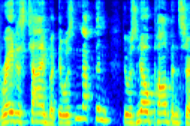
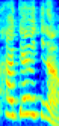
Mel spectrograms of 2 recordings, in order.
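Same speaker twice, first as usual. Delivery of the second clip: very high-pitched voice; 13 semitones higher than usual. Retelling texts from Burr after a Sydney visit: Burr voice. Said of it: "but I do his voice".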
